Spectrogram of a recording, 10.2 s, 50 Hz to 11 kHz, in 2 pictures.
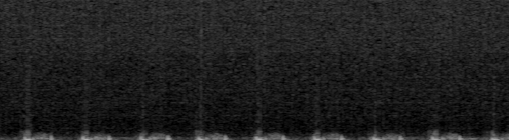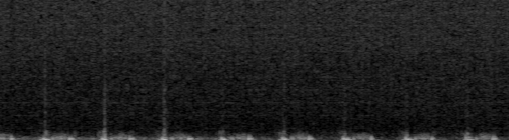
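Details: Self-reported heart murmur with palpitations in a heart the owner describes as weak and inefficient: a regular heartbeat about 100 per minute with a soft whooshing sound between beats.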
